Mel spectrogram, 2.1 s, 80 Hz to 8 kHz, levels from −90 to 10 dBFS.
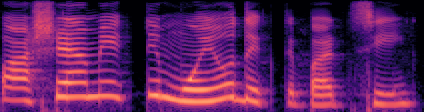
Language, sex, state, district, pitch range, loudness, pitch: Bengali, female, West Bengal, Cooch Behar, 240-385 Hz, -16 LUFS, 300 Hz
